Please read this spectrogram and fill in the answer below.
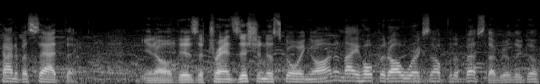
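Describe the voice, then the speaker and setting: Over noticeable background noise, a man with a Boston accent talks at a fairly quick pace. His voice sits at medium pitch, with lively intonation. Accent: Boston-area New England. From Lawrence, Massachusetts. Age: 60s. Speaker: festival organizer and radio co-host. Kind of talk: interview. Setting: outdoors at a street festival.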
